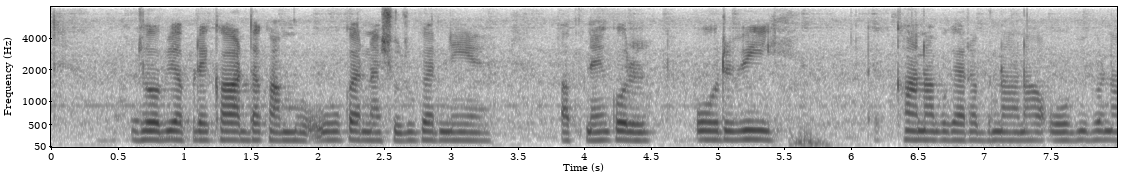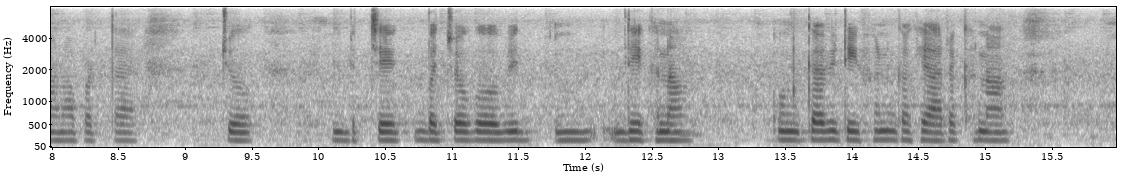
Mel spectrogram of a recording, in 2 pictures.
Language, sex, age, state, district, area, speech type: Dogri, female, 30-45, Jammu and Kashmir, Samba, rural, spontaneous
